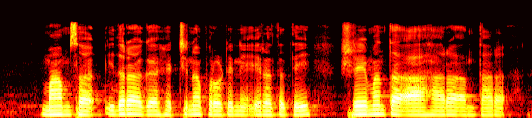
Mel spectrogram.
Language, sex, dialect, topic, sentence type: Kannada, male, Dharwad Kannada, agriculture, statement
